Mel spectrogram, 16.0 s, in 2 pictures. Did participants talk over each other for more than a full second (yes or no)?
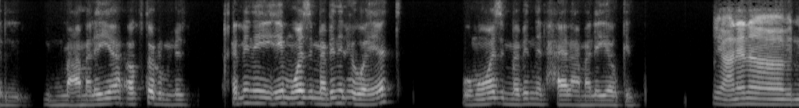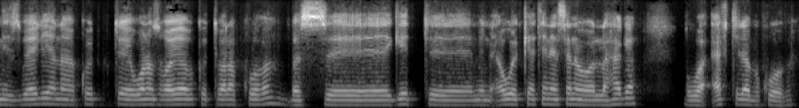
no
